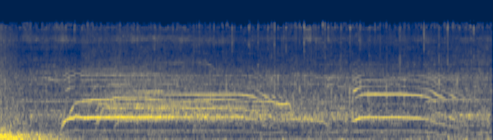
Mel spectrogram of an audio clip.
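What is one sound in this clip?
Loud music plays over arena loudspeakers.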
